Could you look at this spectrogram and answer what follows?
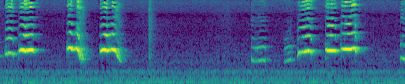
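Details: Pet cockatiels: a few loud whistled notes with sharp upward and downward bends, a quiet gap, then a second quick series of rising whistles.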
